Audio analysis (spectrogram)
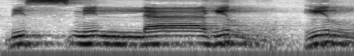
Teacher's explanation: Ra yang bertasydid, jangan terlalu banyak getarannya.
